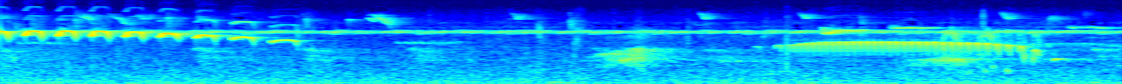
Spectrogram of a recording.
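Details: Olivaceous woodcreeper in Costa Rica giving a quick run of high, clipped downslurred notes that fades after two seconds, over constant insect buzzing; a lower rattling trill from another bird follows later.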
